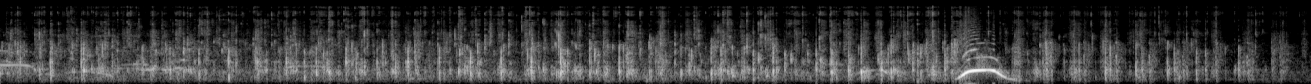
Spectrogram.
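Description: Audience applauding and cheering at the close of a speech: a dense patter of clapping with scattered voices. One loud whoop, rising and then falling in pitch, stands out near the end.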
